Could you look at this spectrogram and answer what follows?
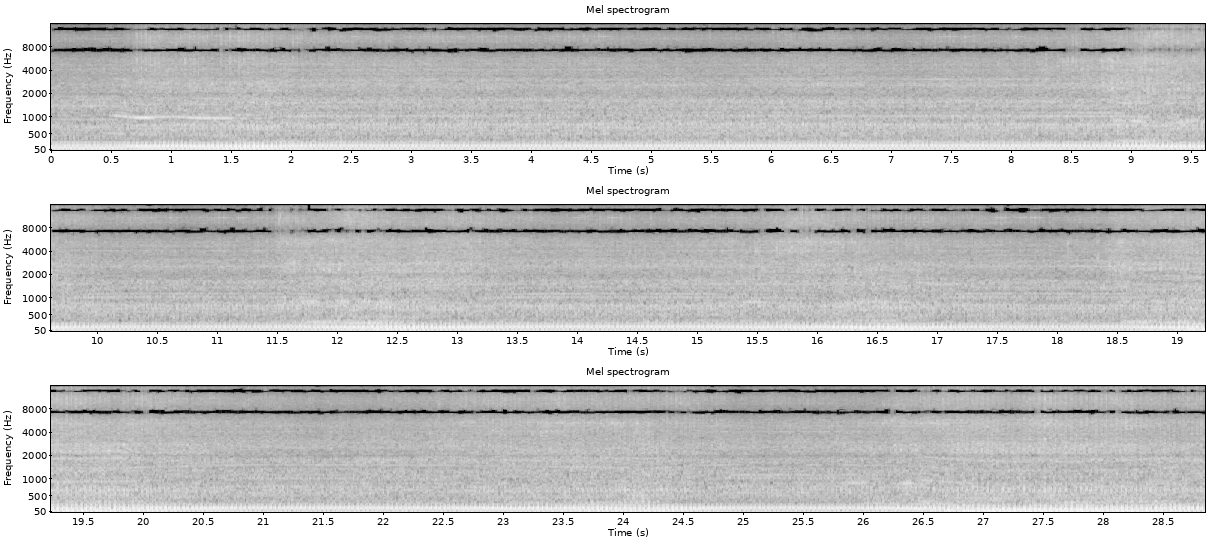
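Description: Engine of a tracked stump grinder running at full throttle while its cutter wheel grinds into a stump. The note swells and eases every few seconds as the load changes.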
